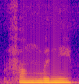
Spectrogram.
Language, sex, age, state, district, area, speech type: Manipuri, female, 18-30, Manipur, Senapati, rural, spontaneous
